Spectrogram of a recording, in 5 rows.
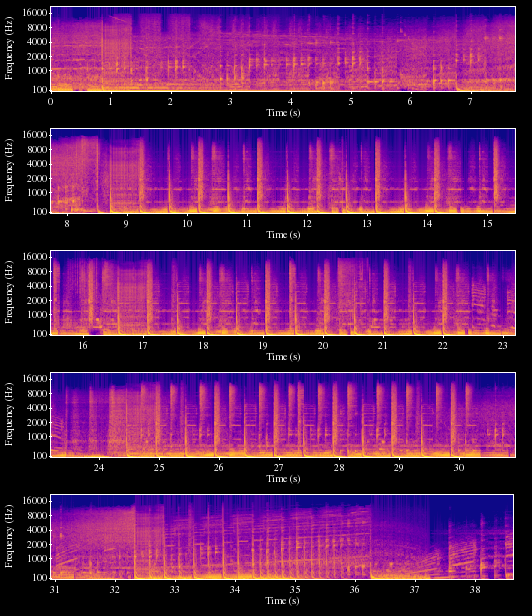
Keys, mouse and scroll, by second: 0.3 scroll down 1, 0.7 scroll up 1, 1.1 scroll down 1, 2.9 click, 3.5 scroll up 1, 4.3 click, 8.1 scroll up 1, 8.5-11.4 drag, 11.4 scroll up 1, 12.8 scroll down 1, 13.6-15.9 drag, 15.9 scroll down 1, 16.6-17.5 scroll down 1, 17.6 click, 18.0 scroll up 1, 18.7-20.1 drag, 20.1-20.5 scroll up 1, 20.5-20.9 scroll down 1, 21.2 scroll up 1, 21.7 click, 22.9-23.3 scroll down 1, 24.1-24.5 scroll up 1, 24.5 click, 29.4 click, 29.7 scroll down 1, 30.3-32.1 drag, 32.1 click, 32.6 ctrl+right click, 33.1 scroll up 1, 34.5 click, 36.3-36.9 scroll down 1, 36.9 click, 38.5 click.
